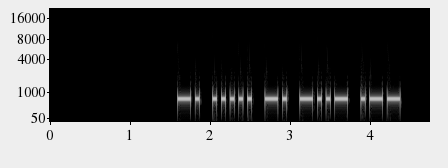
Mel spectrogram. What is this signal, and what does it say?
Morse code, heard as a keyed tone, about 21 wpm, 700 Hz. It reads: N5NXW
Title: USA Call Signs - 5 Characters - Repeated 2x - 22wpm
